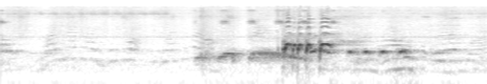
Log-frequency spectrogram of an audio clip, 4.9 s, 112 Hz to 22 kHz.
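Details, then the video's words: Zebra dove lure song for local and Bangkok doves: after near silence, a single rising burst of quick clicking notes fading into a string of soft, bubbling coos. "Pancingan perkutut lokal agar bunyi dalam 1 menit perkutut lokal dan Perkutut bangkok langsung GACOR"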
